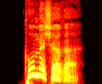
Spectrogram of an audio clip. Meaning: inflection of komisch: 1. strong/mixed nominative/accusative feminine singular comparative degree 2. strong nominative/accusative plural comparative degree
- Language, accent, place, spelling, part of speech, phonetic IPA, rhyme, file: German, Germany, Berlin, komischere, adjective, [ˈkoːmɪʃəʁə], -oːmɪʃəʁə, De-komischere.ogg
